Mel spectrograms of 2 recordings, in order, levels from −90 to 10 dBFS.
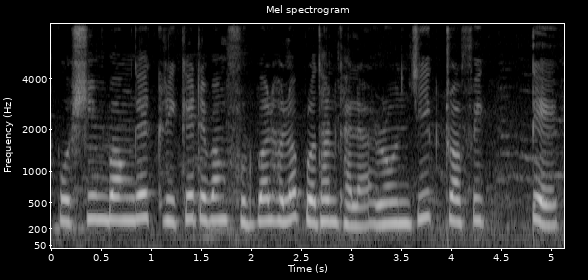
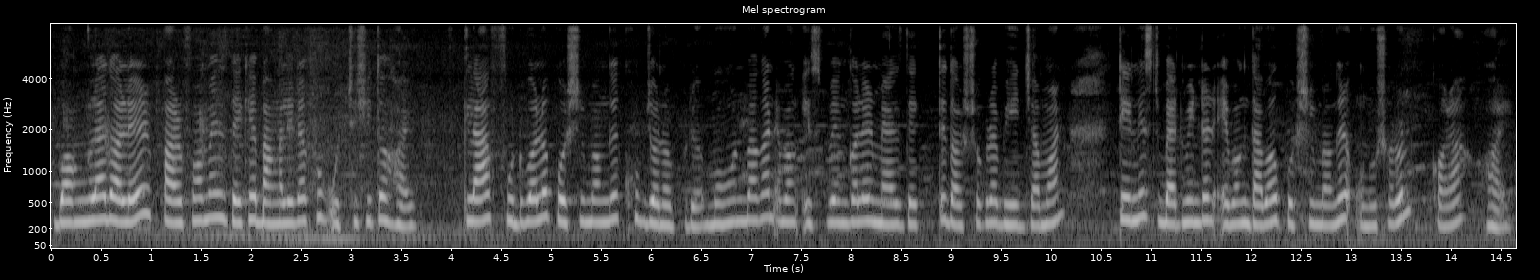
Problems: constant background noise, continuous background conversations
